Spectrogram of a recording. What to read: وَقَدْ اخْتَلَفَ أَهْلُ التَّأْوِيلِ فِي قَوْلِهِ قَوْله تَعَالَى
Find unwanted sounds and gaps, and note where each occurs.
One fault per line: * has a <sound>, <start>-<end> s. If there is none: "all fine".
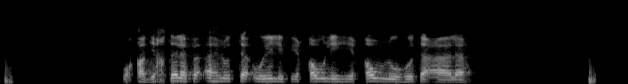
all fine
